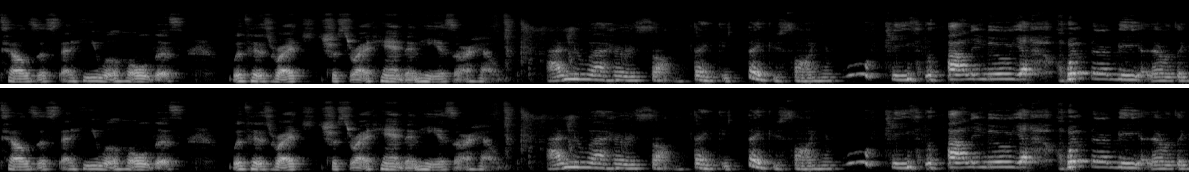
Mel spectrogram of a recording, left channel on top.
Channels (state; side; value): identical; both; correlation 1.00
